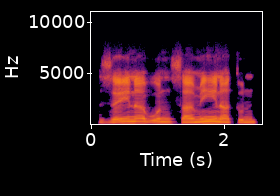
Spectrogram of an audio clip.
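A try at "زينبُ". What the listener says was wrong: Zainabnya jangan ditanwin ya. Zainabu.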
